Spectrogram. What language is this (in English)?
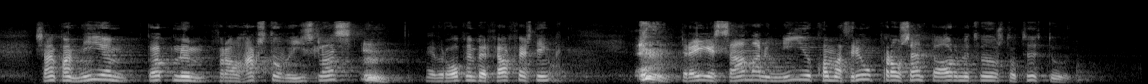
Icelandic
